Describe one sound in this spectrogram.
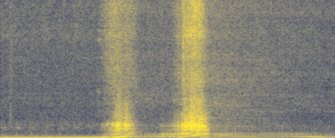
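A car engine revs loudly in sharp bursts.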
